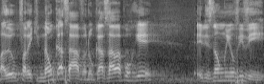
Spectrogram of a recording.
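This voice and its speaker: Noticeable background noise sits behind a man's voice. His pitch is medium and his intonation lively. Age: 60s. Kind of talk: interview, personal testimony.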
